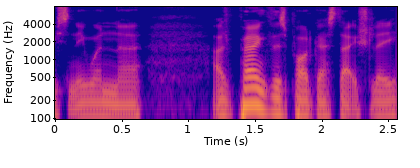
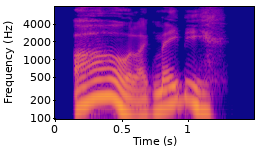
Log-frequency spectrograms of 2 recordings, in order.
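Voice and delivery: loud, laughing through the words. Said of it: "I'm laughing now because it seems so laughable".

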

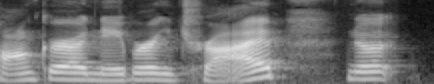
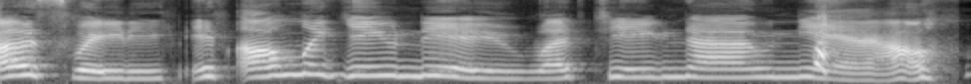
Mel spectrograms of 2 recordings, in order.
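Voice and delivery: put-on old southern grandma voice; 4 semitones higher than usual. Mocking a line that sounded weird, redo it in a southern grandma voice. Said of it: "He's like that southern grandma".

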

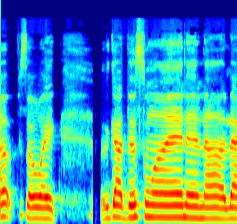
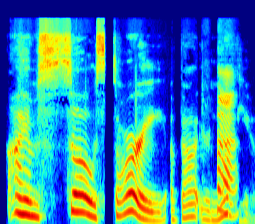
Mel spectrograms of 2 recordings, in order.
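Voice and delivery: put-on insincere, unconvincing sympathy, slow and sad. Imitating a character who feigns sadness badly: Zhao badly faking sadness. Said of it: "Zhao is so bad at pretending to be sad".

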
